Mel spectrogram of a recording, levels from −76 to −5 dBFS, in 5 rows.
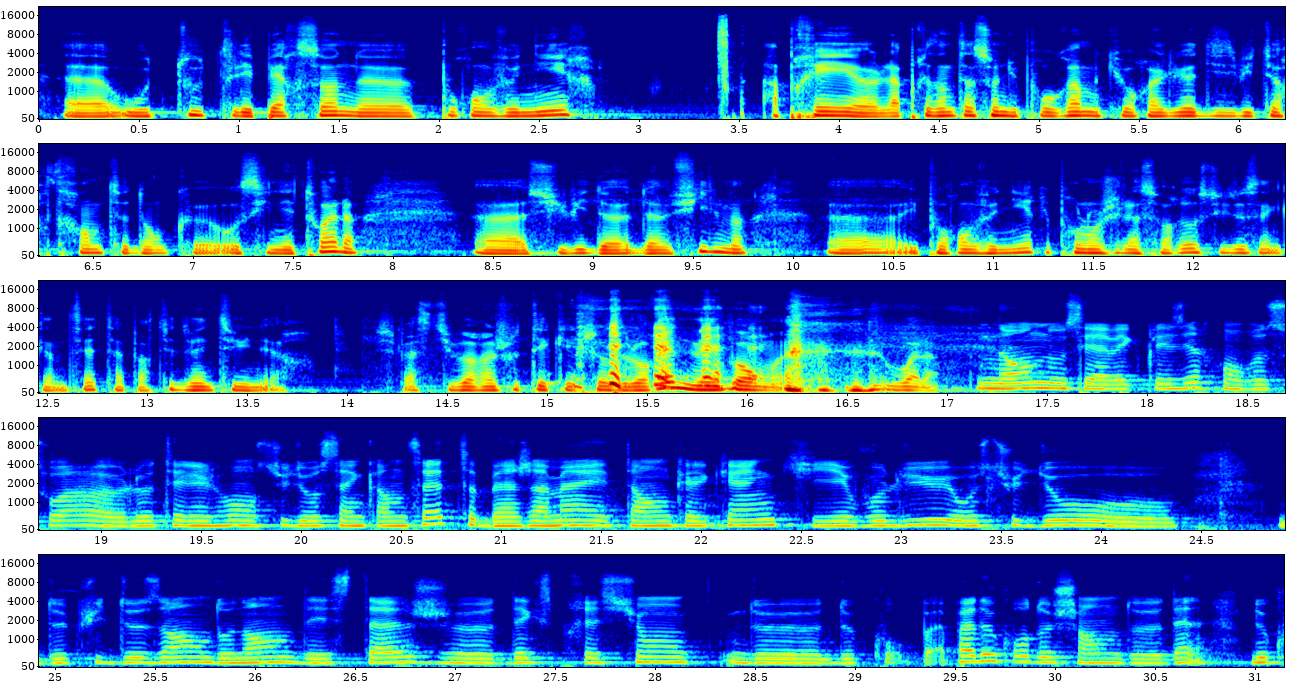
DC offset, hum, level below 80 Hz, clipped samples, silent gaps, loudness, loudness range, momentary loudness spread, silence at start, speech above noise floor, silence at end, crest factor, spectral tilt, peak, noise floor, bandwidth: under 0.1%; none; -44 dBFS; under 0.1%; none; -20 LUFS; 15 LU; 17 LU; 0.1 s; 33 dB; 0 s; 20 dB; -7.5 dB/octave; 0 dBFS; -52 dBFS; 13 kHz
